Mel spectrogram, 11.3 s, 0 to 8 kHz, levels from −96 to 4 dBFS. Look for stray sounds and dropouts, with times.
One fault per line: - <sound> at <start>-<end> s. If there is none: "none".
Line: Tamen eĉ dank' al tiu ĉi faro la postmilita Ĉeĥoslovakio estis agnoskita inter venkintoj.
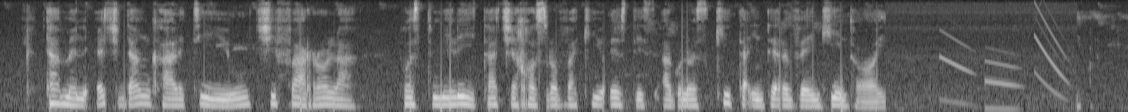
- chirp at 9.4-10.7 s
